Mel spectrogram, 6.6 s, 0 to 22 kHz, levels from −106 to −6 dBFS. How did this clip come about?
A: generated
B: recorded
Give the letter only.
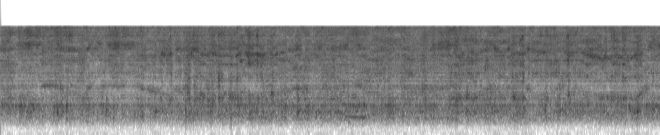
A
